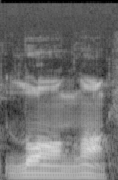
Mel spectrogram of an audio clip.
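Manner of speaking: long long, both held heavy and even; two equal heavy beats; spondee rhythm. Shown as a demonstration. Teacher demonstrates the spondee foot, heavy and even. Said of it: "or it can be a spondy".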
